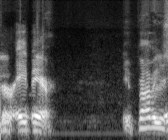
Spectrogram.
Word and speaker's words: Hebert: Yeah, Yeah, but no, it's HEBERT. There's no yeah. So that's R. Abear down. Yeah, most Ebai. places that would be pronounced Hebert. Down Yeah. here, it would be pronounced Abear.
